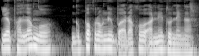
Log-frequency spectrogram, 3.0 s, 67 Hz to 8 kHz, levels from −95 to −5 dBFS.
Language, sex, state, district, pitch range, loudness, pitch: Garo, male, Meghalaya, North Garo Hills, 110-135 Hz, -18 LUFS, 125 Hz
